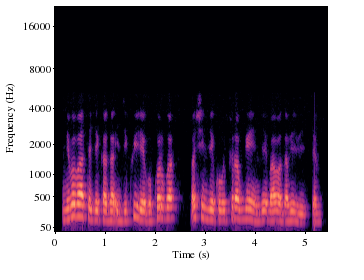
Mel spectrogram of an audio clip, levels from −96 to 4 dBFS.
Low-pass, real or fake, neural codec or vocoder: 5.4 kHz; real; none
